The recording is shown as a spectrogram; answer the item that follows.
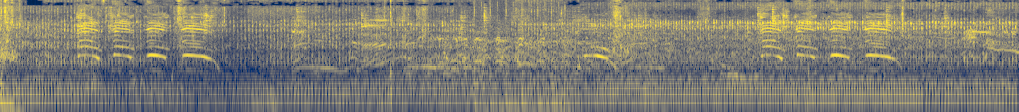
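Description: Mini tractor engine running steadily at a low, even pitch. Over it, a short high chirping call repeats in quick runs of about four, once about a second in and again near the end.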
